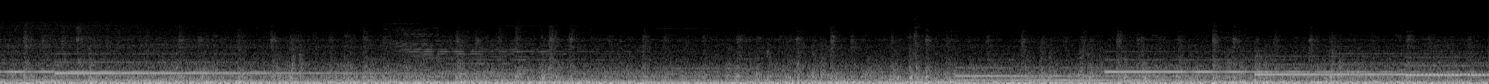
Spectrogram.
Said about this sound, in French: Le bruit de votre respiration se mêle au chuchotement régulier du train qui enveloppe l'espace autour de vous.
